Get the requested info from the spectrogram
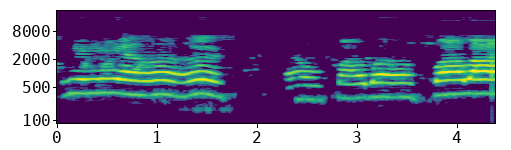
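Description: A toddler's wordless, sing-song vocalizing: one long drawn-out call with a wavering pitch, then three shorter calls after a brief pause.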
